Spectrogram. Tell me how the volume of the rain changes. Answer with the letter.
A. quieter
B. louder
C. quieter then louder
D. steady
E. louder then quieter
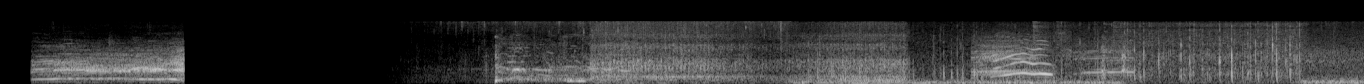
B.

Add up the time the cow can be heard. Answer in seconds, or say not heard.
5 s.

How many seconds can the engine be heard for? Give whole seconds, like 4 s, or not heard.
3 s.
